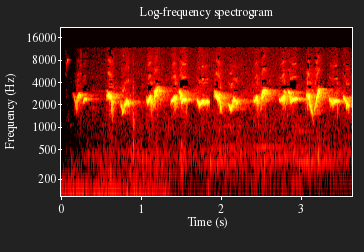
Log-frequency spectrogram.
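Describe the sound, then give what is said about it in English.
A red-billed leiothrix, a non-native bird living in Hawaii, sings a rapid, continuous run of bright, warbling whistled phrases, clear, with a faint low rumble early on and no talking. “Red-billed leothrix are one of the prettiest non-native birds that live in Hawaii.”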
